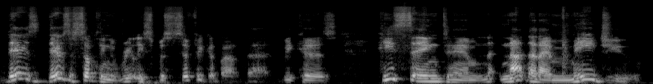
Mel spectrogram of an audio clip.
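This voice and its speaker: On a podcast, a middle-aged Jamaican guest speaks casually about his life and faith in a mid-range, slightly rough voice at a moderate pace. His delivery is animated, with repeated words and frequent laughter.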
